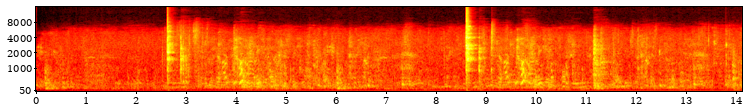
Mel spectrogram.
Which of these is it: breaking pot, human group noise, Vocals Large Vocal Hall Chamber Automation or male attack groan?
human group noise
